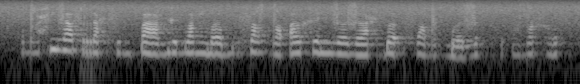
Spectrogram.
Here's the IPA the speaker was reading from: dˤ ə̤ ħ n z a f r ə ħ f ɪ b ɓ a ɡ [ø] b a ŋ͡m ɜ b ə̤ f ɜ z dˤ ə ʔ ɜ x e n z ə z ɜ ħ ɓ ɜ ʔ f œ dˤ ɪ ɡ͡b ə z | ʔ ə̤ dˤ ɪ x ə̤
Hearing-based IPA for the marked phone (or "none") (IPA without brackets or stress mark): e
